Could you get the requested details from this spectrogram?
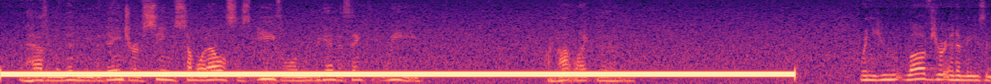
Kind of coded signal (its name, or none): telephone call progress tone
